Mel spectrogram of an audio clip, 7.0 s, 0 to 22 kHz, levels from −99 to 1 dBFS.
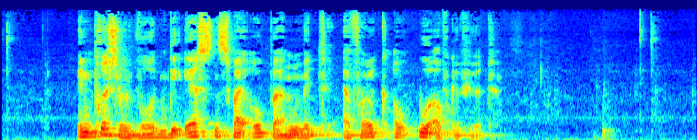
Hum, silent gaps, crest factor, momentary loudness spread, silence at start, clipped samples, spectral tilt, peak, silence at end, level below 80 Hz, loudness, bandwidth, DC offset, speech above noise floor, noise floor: none; none; 16 dB; 14 LU; 0.8 s; under 0.1%; -5 dB/octave; -2 dBFS; 0.9 s; -38 dBFS; -17 LUFS; 16.5 kHz; under 0.1%; 37 dB; -53 dBFS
